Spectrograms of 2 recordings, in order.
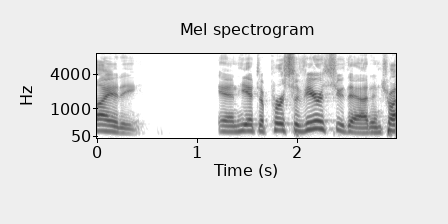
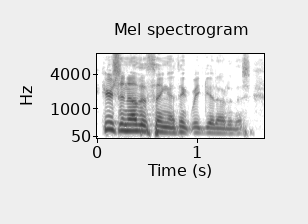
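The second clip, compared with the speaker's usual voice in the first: ordinary delivery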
